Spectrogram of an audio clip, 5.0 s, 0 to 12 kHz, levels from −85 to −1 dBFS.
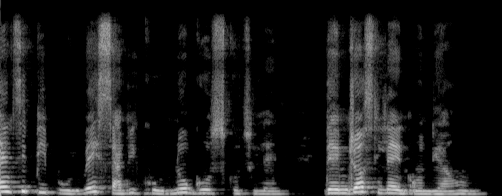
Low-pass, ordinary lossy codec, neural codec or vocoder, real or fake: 10.8 kHz; none; none; real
